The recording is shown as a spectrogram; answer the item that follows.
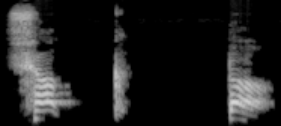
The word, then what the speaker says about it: শক্ত: যুক্ত বর্ণের মধ্যে যে বর্ণটা মাঝখানে থাকে, প্রথম যে যুক্ত বর্ণটা থাকে সেটার অর্ধেক উচ্চারণ করতে হয়। যেমন এটার মধ্যে আছে ক ত, তাহলে প্রথমে আছে ক, এই কটাকে আমরা অর্ধেক উচ্চারণ করব। যেমন তালবস্য ক সম্পূর্ণ উচ্চারণ করলে শক হয়, এই জন্য আমরা অর্ধেক উচ্চারণ করব। তালব্যস্য ক, শক্ত শক্ত।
